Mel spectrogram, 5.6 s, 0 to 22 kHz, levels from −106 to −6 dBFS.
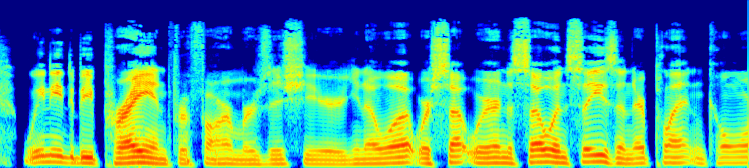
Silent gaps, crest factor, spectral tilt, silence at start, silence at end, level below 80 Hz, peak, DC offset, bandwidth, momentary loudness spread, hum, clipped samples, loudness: none; 18 dB; -5 dB/octave; 0 s; 0 s; -62 dBFS; -8 dBFS; under 0.1%; 13.5 kHz; 10 LU; none; under 0.1%; -26 LUFS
